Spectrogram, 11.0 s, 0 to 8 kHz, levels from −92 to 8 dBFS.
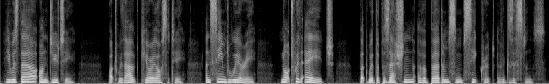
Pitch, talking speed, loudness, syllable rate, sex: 185 Hz, 130 wpm, -17 LUFS, 4.9 syllables/s, female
